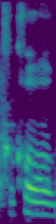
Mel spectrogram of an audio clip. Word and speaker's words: Kaqun: And she was bathing in the Cacoon water. They spell it Kaqun. And it's the reason why they call it Cacoon is because of the process, like, of a cocoon, and how it helps heal.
